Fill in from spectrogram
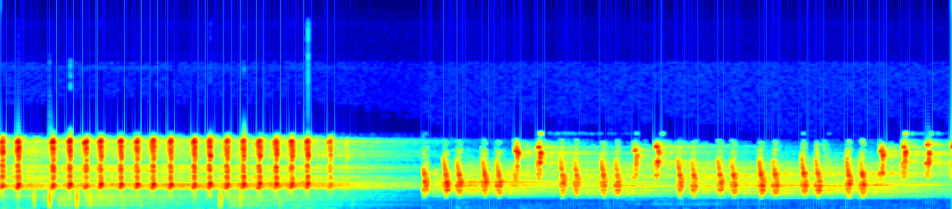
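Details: Brown shrike, a kept songbird noted for mimicking other birds, delivers rapid runs of sharp, high ticking notes several per second. After a brief break comes a second, looser burst of chirps and clicks.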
